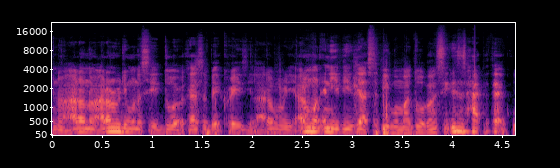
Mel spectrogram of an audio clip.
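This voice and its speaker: A man with a London accent at a very fast pace, his intonation fairly even. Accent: London multicultural English. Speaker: streamer. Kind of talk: casual monologue.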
